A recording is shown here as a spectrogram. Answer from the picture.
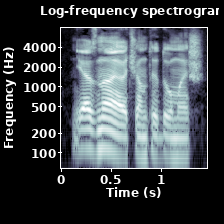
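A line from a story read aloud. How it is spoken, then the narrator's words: Grim interruption. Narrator (Russian): мрачно перебил его король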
